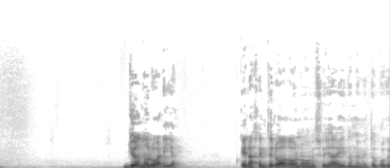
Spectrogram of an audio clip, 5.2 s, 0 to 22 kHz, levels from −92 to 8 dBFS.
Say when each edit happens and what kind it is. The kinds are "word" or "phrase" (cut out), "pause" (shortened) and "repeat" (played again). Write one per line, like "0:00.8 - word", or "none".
none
